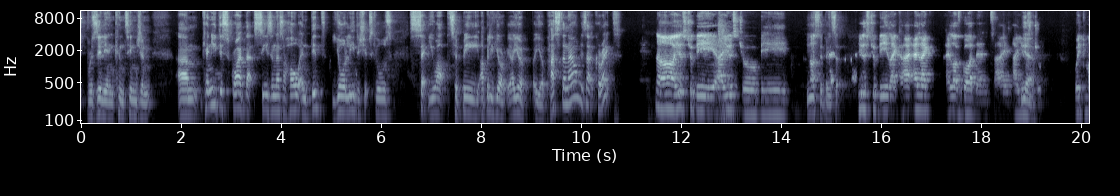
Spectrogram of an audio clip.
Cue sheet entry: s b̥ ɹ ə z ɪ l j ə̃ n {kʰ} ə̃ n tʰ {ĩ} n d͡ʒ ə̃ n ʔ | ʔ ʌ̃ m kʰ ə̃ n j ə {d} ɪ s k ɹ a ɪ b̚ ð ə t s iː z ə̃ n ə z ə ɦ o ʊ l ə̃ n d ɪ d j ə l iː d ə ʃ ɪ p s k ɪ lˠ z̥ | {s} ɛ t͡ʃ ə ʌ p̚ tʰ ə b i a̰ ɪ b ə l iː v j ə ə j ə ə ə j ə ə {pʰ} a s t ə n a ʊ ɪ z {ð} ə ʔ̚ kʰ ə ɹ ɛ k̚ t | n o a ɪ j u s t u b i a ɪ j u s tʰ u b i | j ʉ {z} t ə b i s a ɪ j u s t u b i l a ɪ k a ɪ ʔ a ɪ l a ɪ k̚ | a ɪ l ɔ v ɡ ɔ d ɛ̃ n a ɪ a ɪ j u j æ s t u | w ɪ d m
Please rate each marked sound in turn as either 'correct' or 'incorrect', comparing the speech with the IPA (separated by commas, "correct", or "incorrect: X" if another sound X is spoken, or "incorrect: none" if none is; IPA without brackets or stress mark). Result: correct, incorrect: ɪ̃, correct, correct, correct, correct, incorrect: s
